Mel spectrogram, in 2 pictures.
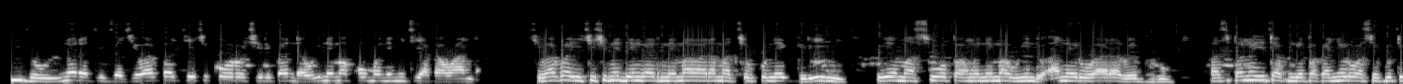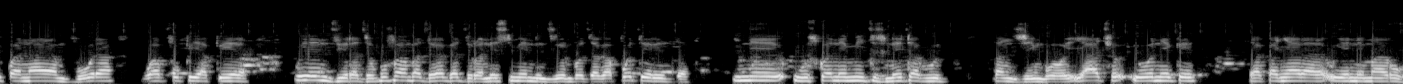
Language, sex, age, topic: Ndau, male, 18-24, education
